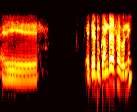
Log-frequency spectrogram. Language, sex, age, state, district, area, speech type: Assamese, male, 45-60, Assam, Sivasagar, rural, conversation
